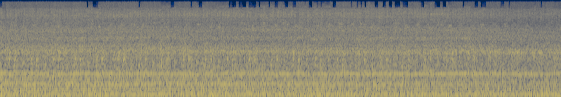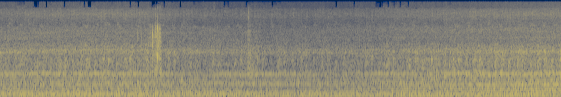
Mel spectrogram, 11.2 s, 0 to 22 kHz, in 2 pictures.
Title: Bmw e39 540i strange noise!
